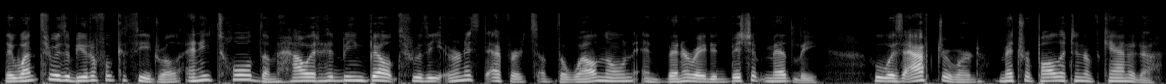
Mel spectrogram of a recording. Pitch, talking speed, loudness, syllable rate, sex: 150 Hz, 165 wpm, -20 LUFS, 4.8 syllables/s, male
